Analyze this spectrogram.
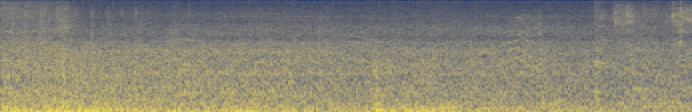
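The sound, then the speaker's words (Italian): Bombs exploding blur into a heavy, continuous rumbling roar that stays loud for the whole stretch, with no clearly separate bangs standing out from the dense low noise. “Ovviamente non riesce a dormire, cerca di turarsi le orecchie perché comunque possiamo immaginare dal sonoro non si capisce bene che tipo di rumore possano provocare queste bombe.”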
